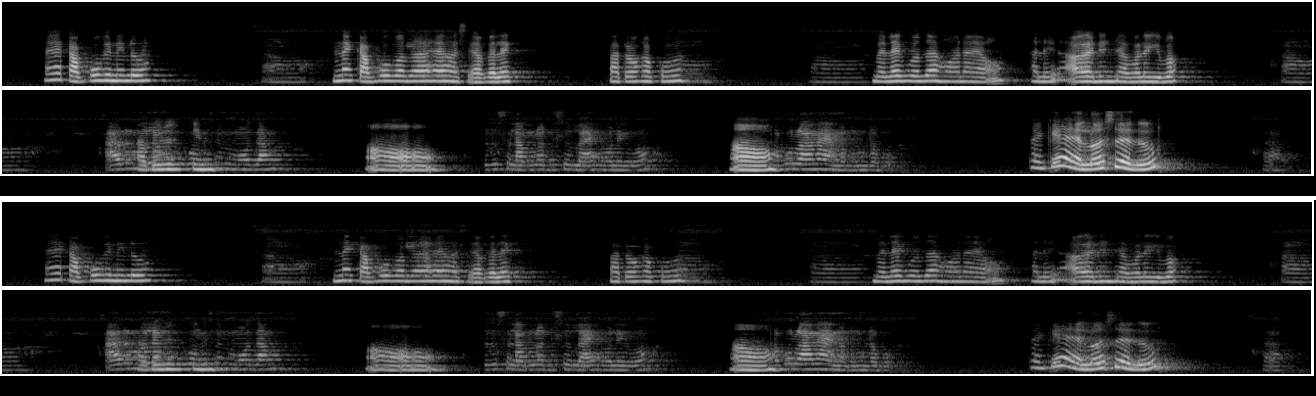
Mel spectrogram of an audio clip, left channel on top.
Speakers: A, on the left; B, on the right.
A: এ কাপোৰ কিনিলো।
B: অঁ
A: মানে কাপোৰ বজাৰ
B: কি কাপোৰ
A: হে হৈছে আৰু বেলেগ পাটৰ কাপোৰ।
B: অঁ অঁ
A: বেলেগ বজাৰ হোৱা নাই আৰু খালি আৰু এদিন যাব লাগিব।
B: অ আৰু এদিন
A: কাপোৰযোৰ
B: গলে মোকো
A: কিনি
B: কবিচোন মই যাম।
A: অ অ।
B: চিলাবলৈত দিছোঁ ওলাই আহিব লাগিব,
A: অ
B: কাপোৰ লোৱা নাই নতুন কাপোৰ।
A: তাকে লৈছোঁ এযোৰ।
B: অ।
